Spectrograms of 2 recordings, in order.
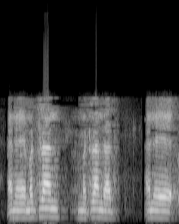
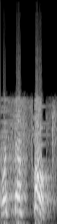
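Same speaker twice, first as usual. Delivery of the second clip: high, loud mock outrage; angry outburst; 9 semitones higher, 5 dB louder than usual. Raver snapping at old lady in queue, mock angry. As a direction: snap it back, imitating his own rage.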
